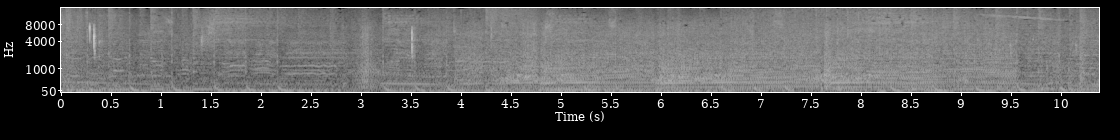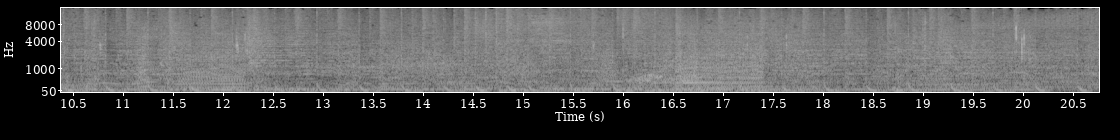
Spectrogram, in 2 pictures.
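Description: Cars race in Burnout Paradise, their engines roaring and revving continuously and loudly throughout, with passing whooshes and no letup.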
